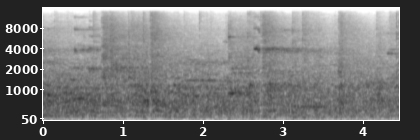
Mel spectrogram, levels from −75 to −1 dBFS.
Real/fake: real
